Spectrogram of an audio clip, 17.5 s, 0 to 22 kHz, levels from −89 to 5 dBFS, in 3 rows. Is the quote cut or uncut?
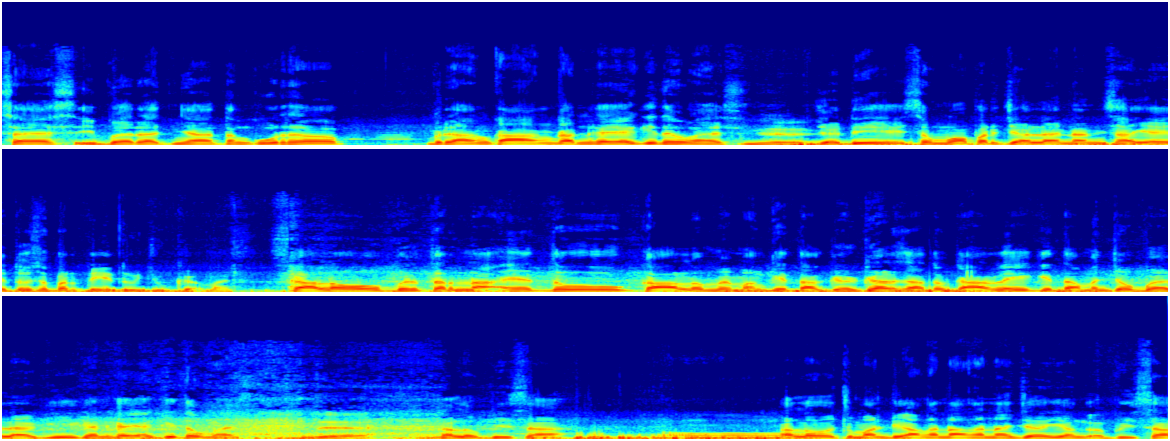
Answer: cut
